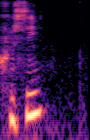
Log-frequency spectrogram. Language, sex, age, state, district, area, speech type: Nepali, female, 45-60, West Bengal, Darjeeling, rural, read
